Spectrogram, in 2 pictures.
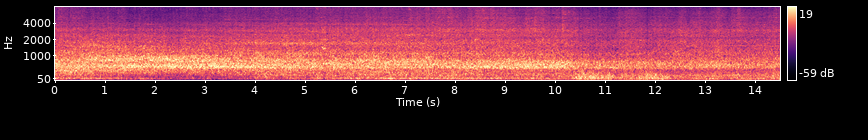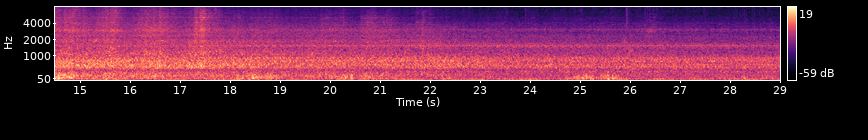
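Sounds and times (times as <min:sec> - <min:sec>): freight train wheels rolling: 0:00.0 - 0:29.0.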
